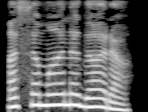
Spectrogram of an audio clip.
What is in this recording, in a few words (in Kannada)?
"ಅಸಮಾನಗಿರಿ", Kannada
